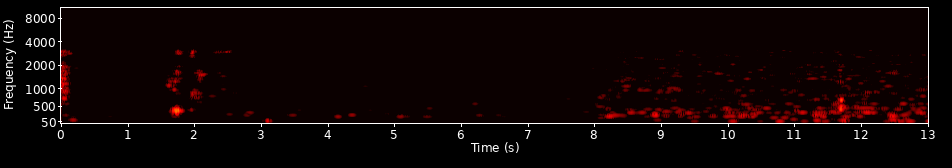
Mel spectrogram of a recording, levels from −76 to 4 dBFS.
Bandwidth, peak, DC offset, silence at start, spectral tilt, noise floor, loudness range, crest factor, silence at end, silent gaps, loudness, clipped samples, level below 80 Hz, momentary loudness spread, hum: 3.2 kHz; -28 dBFS; under 0.1%; 0 s; -3 dB/octave; -83 dBFS; 14 LU; 28 dB; 0 s; 1.16-1.20 s, 1.39-1.51 s, 3.26-3.31 s, 3.63-3.70 s, 5.69-5.79 s, 5.90-6.01 s, 6.81-6.90 s, 7.14-7.42 s; -53 LUFS; under 0.1%; -72 dBFS; 19 LU; none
